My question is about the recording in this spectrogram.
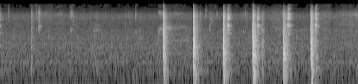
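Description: Metal spoon clinking against a glass bowl six times in an even rhythm, about two strikes a second.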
